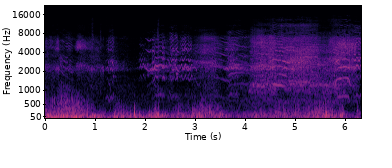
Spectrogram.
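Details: Many birds gathered in a tree in the morning in Sydney, Australia, making a dense, overlapping chorus of high chattering and squawking calls over constant low wind rumble.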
